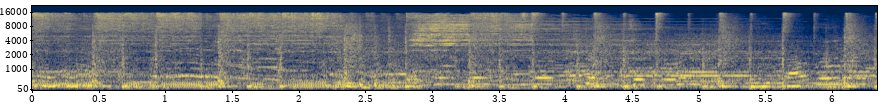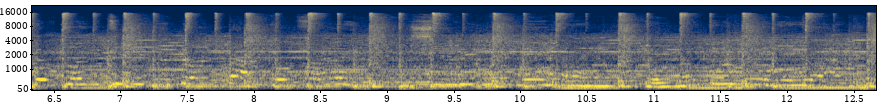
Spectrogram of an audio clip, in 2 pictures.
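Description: A rock band playing live in a small room: electric guitars through amplifiers over a drum kit, with a cymbal crash about three seconds in and then a steady drum beat.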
